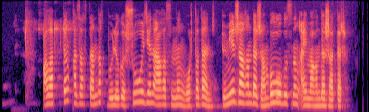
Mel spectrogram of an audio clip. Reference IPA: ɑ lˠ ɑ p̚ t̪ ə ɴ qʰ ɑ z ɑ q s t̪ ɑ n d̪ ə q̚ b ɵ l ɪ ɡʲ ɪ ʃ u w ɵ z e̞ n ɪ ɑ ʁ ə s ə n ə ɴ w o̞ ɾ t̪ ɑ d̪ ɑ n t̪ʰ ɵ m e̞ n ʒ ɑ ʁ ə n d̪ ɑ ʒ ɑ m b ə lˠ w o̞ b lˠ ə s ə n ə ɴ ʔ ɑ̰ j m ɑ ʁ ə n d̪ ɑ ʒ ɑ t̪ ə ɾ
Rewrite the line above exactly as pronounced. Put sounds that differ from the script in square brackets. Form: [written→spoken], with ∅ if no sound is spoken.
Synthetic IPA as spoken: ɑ lˠ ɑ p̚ t̪ ə ɴ qʰ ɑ z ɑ q s t̪ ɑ n d̪ ə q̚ b ɵ l ɪ ɡʲ ɪ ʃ u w ɵ z e̞ n ɪ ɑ ʁ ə s ə n ə ɴ w o̞ ɾ t̪ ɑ d̪ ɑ n t̪ʰ ɵ m e̞ n ʒ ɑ ʁ ə n d̪ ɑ ʒ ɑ m b ə lˠ w o̞ b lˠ ə s ə n ə ɴ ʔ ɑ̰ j m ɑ ʁ ə n d̪ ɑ ʒ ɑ t̪ ə ɾ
